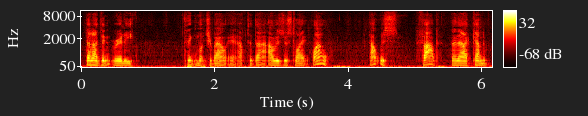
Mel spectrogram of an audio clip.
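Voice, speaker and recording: A man hosting an online therapy group over a video call, talking in a soft, rambling, reflective way. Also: medium pitch, vocal fry, dry recording. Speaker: therapist and session host. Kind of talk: casual online group discussion.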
